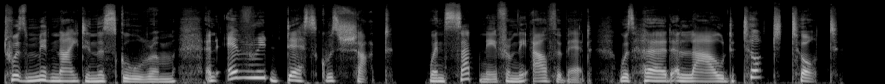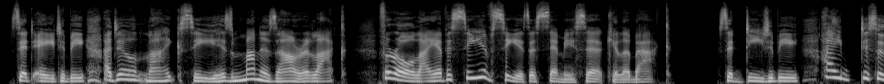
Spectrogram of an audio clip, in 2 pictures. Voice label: Poem Read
